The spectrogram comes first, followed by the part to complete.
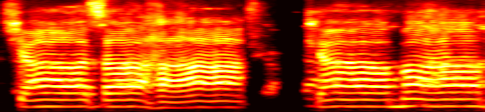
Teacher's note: ಶಾಸಃ ಉಚ್ಚಾರಣೆ ವಿಸರ್ಗ ಪೂರ ಹೇಳಿ ಆಮೇಲೆ ಕ್ಷಕಾರ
